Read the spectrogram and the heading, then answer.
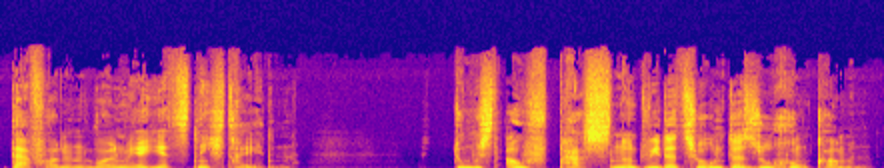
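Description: An actor playing an older, uneasy hospital doctor in a radio crime play, brusque, irritable and evasive with an old friend. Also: male voice, very deep voice, big pitch swings, normal speed, no room sound, clean studio sound. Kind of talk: radio drama acting. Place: dry radio studio.

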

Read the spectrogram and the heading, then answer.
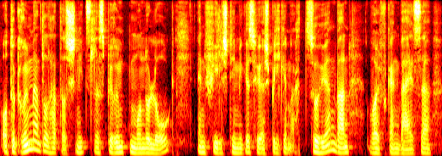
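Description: A man's voice: low-pitched, normal speed, dark tone, breathy edge. A man reading scripted broadcast credits as a radio announcer.

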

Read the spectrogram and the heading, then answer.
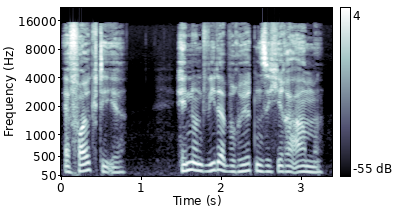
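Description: A man's voice: medium pitch, moderate pace, darkish tone, dry recording, lightly acted. An actor playing an earnest, inquisitive young man in a radio drama, delivering terse short phrases. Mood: intent, narrating. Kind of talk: radio drama narration and dialogue.

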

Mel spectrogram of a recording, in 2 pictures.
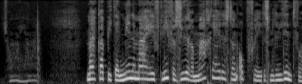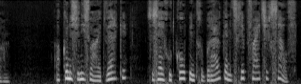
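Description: A very husky, wry seaman storyteller. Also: sits high, moderate pace, a little mellow, no echo. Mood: wry, confiding. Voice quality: husky, breathy. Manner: wry, confiding. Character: young seaman narrating his shipboard life wryly.

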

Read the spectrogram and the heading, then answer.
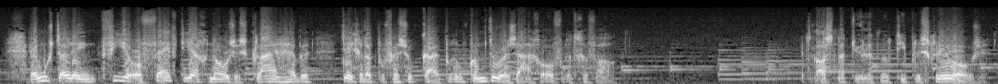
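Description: A man narrating a literary radio drama in a measured storytelling manner. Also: lowish voice, very animated, fairly bright tone. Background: music.

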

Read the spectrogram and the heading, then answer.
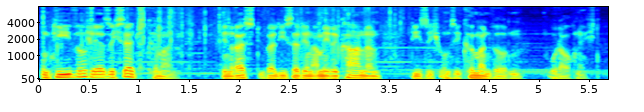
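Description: A man narrating a crime radio drama in a sober, detached, deadpan and measured manner. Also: deep voice, soft background music, close to an everyday voice. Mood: matter-of-fact.

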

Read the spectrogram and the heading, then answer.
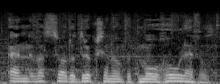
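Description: Actor as polite inquisitive man, measured delivery, mid-range voice, vintage radio drama, music underneath. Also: medium pitch, lightly acted. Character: courteous, inquisitive man caught up in murder intrigue. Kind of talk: old-fashioned Dutch radio play acting.

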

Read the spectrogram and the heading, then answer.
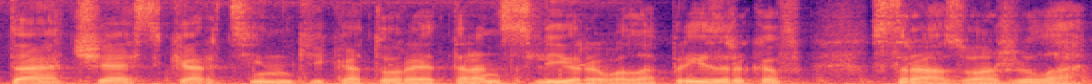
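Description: A man's voice: medium pitch, lively intonation, normal speed, a little hiss or hum. A man reading scripted dramatic narration for a sci-fi thriller audio drama. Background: music.

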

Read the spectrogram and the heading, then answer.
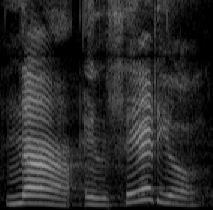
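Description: A woman acts a naive young child in a children's radio drama, full of wide-eyed questions. The high voice has a Rioplatense Argentine accent and rings in a long reverb. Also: expressive, drawn-out words, fairly bright tone, exaggerated voice. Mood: amazed, doubting. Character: curious, naive young child at bath time.

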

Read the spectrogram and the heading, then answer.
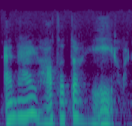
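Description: Very husky, low-pitched female storyteller. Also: measured pace, warm tone. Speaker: narrator. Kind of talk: scripted storytelling narration for a radio play.

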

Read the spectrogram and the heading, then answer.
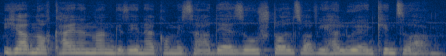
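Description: Actress as a chatty female witness, mid-pitched, fond, emphatic, radio crime drama. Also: level tone, fairly quick, a little mellow, natural voice. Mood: reminiscing. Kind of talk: German radio crime play acting.

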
